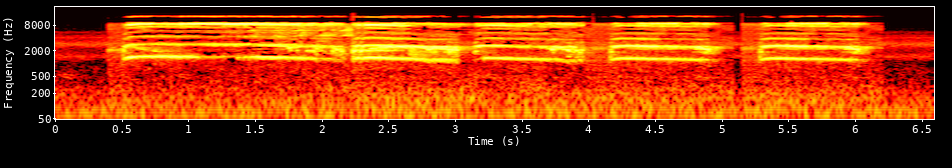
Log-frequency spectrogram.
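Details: Female laughingthrush giving a rolling call meant to stimulate males to sing: five sustained, buzzy, harmonic-rich phrases, each about a second long and separated by short breaks, over a faint background hiss.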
